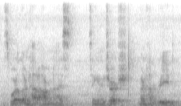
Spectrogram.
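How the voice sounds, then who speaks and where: A man from Canada answering interview questions casually, halting with many fillers and restarts. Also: low-pitched, monotone. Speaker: musician and agency owner. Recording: distant mic, echoey room, faint hum.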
